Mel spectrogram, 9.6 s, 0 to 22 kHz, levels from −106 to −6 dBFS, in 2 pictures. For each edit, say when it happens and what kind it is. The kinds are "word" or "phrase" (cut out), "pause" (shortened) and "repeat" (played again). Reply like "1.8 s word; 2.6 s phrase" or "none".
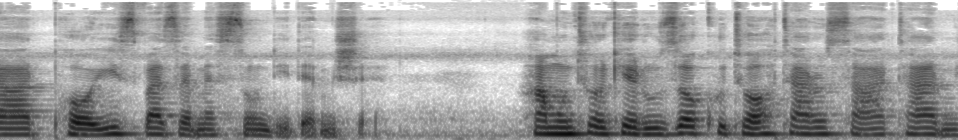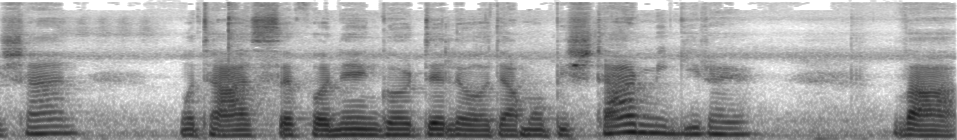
none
